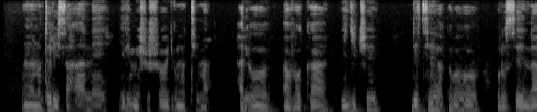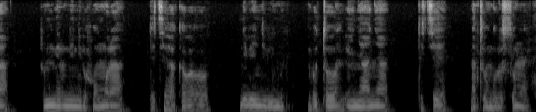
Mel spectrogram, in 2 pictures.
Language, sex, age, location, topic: Kinyarwanda, male, 18-24, Huye, health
